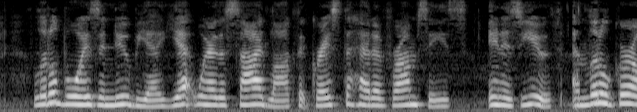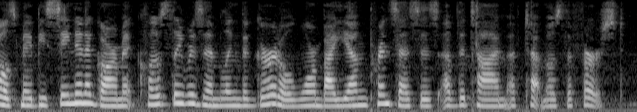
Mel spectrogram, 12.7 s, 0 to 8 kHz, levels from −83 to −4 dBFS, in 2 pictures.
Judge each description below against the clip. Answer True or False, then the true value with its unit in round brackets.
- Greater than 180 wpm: True (200 wpm)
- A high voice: True (195 Hz)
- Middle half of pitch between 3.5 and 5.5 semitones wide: False (3.0 semitones)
